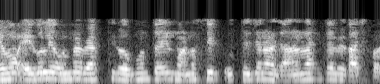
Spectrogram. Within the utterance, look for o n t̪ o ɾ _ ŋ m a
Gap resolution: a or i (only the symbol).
i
